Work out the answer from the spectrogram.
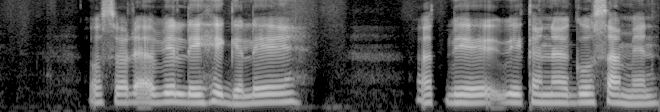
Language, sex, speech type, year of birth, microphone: Norwegian, female, spontaneous, 1962, Shure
